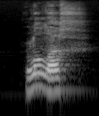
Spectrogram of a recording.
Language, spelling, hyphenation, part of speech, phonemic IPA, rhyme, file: Dutch, lollig, lol‧lig, adjective, /ˈlɔ.ləx/, -ɔləx, Nl-lollig.ogg
- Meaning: funny, jolly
